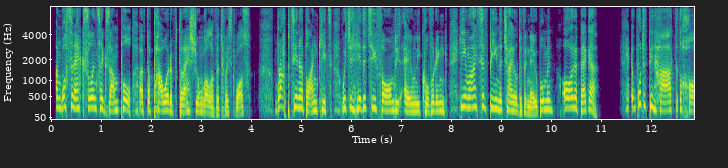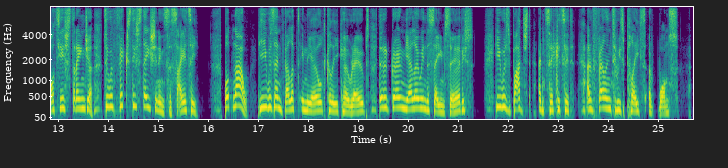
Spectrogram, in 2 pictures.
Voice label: scouse accent parody

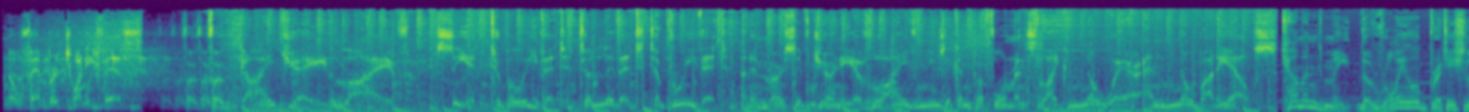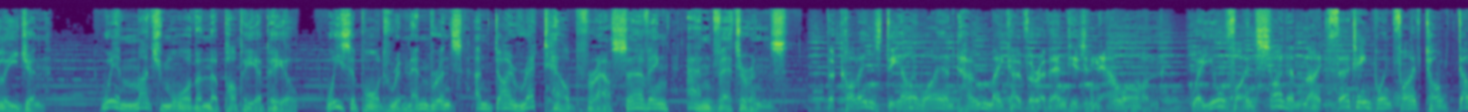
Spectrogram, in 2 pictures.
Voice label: general commercial

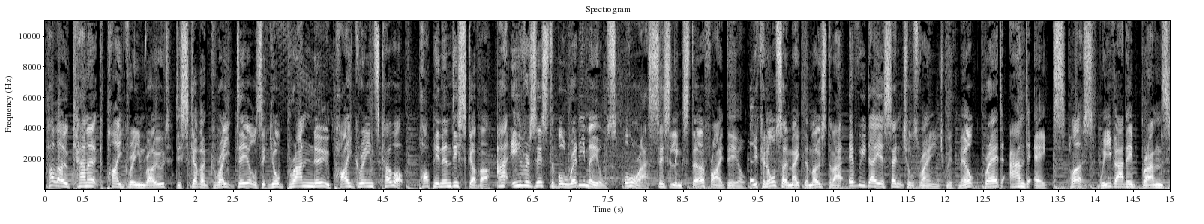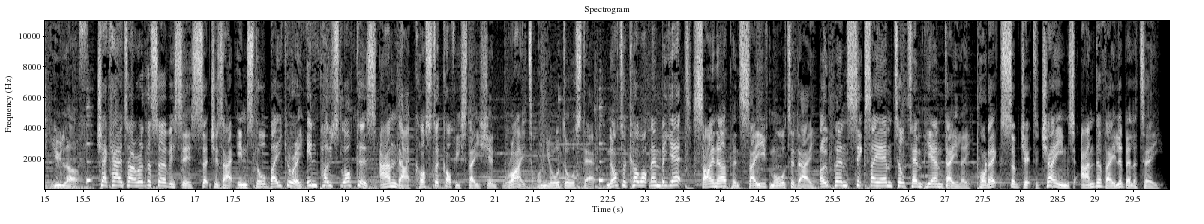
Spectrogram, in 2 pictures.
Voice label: local radio advert

